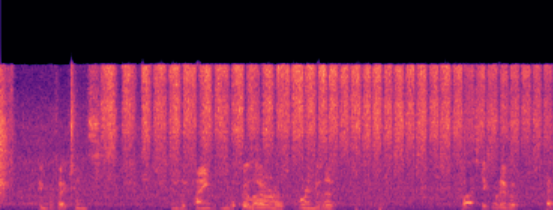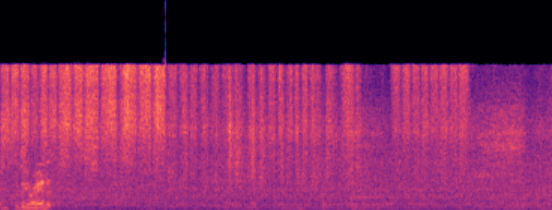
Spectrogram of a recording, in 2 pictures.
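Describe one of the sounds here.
A sanding pad rasps rapidly against plastic.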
